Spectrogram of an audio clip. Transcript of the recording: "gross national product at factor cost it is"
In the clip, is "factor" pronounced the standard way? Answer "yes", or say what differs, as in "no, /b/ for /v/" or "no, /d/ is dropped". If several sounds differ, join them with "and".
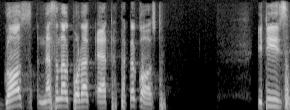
no, /p/ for /f/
